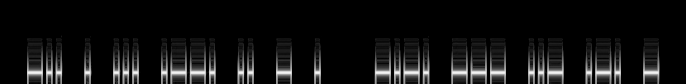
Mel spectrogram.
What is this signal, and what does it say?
Morse code, heard as a keyed tone, about 25 wpm, spaced as for 20 wpm, 550 Hz. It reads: DESPITE COURT
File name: podcast / News headlines-1x-25x20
